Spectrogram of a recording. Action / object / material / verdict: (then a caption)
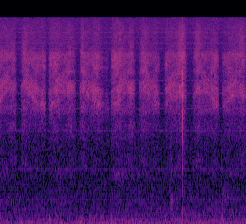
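scrape / foil-covered cardboard palette box / cardboard / none. Long painted nails scratch a flat, hollow cardboard makeup palette box with holographic foil, held beside the microphone. Steady, bright scratching strokes repeat with brief pauses between them, and a sharp tick stands out near the end.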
